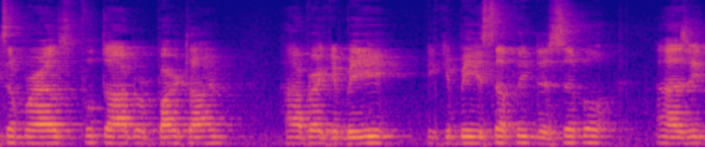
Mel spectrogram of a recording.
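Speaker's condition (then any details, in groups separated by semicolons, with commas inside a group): Friedreich ataxia; inherited; diagnosed at age 12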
